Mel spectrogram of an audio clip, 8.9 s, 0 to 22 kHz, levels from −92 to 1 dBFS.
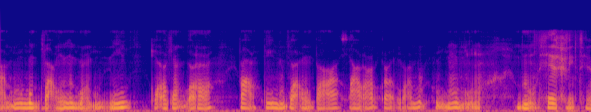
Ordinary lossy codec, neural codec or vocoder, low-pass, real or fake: none; autoencoder, 22.05 kHz, a latent of 192 numbers a frame, VITS, trained on many speakers; 7.2 kHz; fake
